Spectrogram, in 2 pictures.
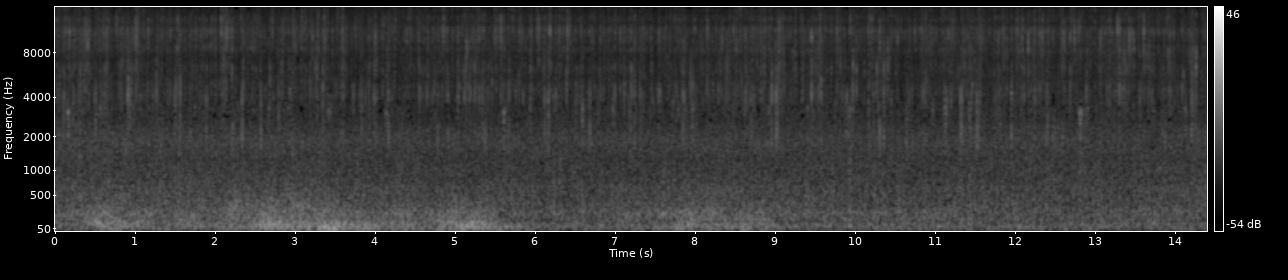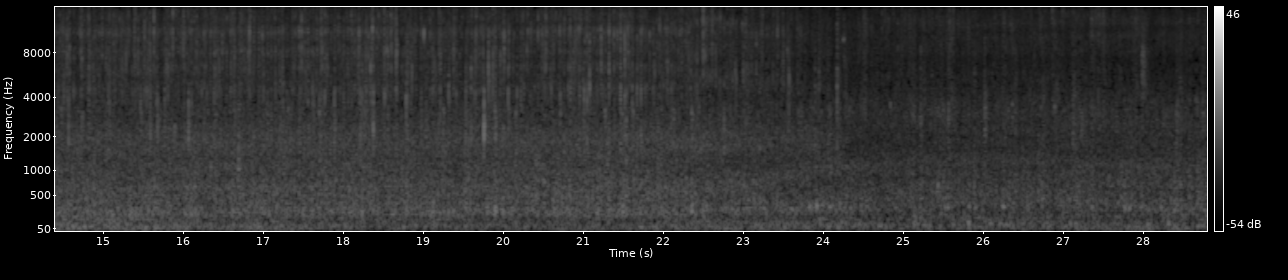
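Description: Heavy rain falling steadily, a dense hiss of drops, with low rumbles about two to five seconds in and again around eight seconds. The rain grows a little quieter near the end.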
